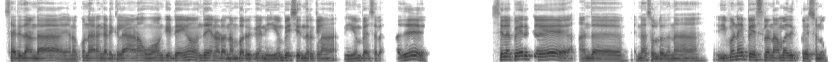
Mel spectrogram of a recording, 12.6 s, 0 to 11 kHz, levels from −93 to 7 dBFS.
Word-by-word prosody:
"சரிதான்டா, 110 -2 +2 0.4
எனக்கும் 95 +5 -3
நேரம் 110 0 0
கெடைக்கல. 105 +1 0
ஆனா, 125 +3 -1 0.2
உங்கிட்டயும் 125 +3 0
வந்து 125 +1 0
என்னுடைய 115 -2 -1
நம்பர் 110 0 0
இருக்கு. 110 +3 -1
நீயும் 105 +8 0
பேசி 120 +1 +2
இருந்திருக்கலாம். 110 -1 -1 0.2
நீயும் 110 +5 -1
பேசல." 105 0 -5 0.3
அது 140 +6 +2 1.3
சில 155 -1 +4
பேருக்கு 175 -2 +2 0.6
அந்த, 110 -1 +1 0.6
என்ன 110 +3 -1
சொல்றதுன்னா, 100 -2 0 0.7
"இவனே 155 +7 +2
பேசல 135 -1 +1
நாம 120 +3 +1
எதுக்கு 125 0 -1
பேசணும்." 105 -3 -1
115 Hz, 125 wpm, -23 LUFS, 105-125 Hz, 1.3 s, சில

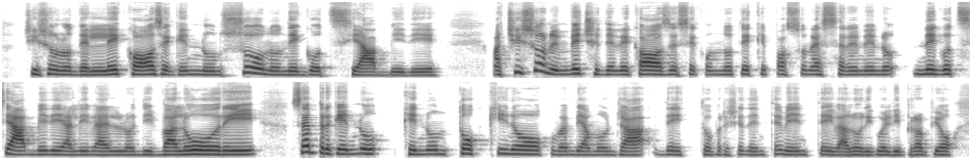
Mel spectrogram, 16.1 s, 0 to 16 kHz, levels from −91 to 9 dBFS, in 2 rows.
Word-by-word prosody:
ci 205 - -3
sono 190 -2 0
delle 175 +4 +2
cose 200 0 +3
che 180 +1 -4
non 175 -2 -5
sono 235 -9 +1
negoziabili 155 -3 -2 0.4
ma 190 - -1
ci 290 +7 0
sono 340 - +2
invece 205 +2 +2
delle 185 0 -2
cose, 190 0 +4
secondo 185 0 -6
te, 200 -2 -2
che 200 - -8
possono 195 0 -6
essere 180 +1 -3
neno 185 +1 -4
negoziabili 195 -3 +3
a - - +1
livello 170 0 -2
di 170 0 -5
valori, 185 +2 +4 0.2
sempre 270 -6 +4
che 215 -1 +5
no 220 +1 0
che 200 - 0
non 195 0 -4
tocchino 215 -3 +1
come 175 -2 -6
abbiamo 170 -1 -5
già 165 0 +1
detto 180 -1 -7
precedentemente 175 +1 -7
i 170 - -2
valori 165 0 -2
quelli 170 -1 -3
proprio 170 0 -3
185 Hz, 150 wpm, -23 LUFS, 170-200 Hz, 0.4 s, che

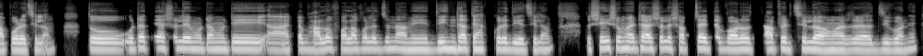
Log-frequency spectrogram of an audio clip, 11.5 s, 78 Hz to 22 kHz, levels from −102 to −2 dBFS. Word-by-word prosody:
পড়েছিলাম। 150 -1 -1 0.5
তো 160 - +1 0.4
ওটাতে 175 +2 -1
আসলে 175 +1 -2
মোটামুটি 165 0 -2 0.5
আ - - -3 0.2
একটা 150 - -5
ভালো 150 +3 +2
ফলাফলের 160 +1 -1
জন্য 170 0 -5
আমি 155 0 -2 0.2
দিন 165 +1 +2
রাত 165 -1 +4
এক 160 - -9
করে 160 -1 +2
দিয়েছিলাম। 150 +1 -2 0.5
তো - - -11
সেই 175 +1 +2
সময়টা 175 0 +1
আসলে 175 +1 -1
সবচাইতে 165 +1 +1
বড়ো 155 +1 +6 0.2
চাপের 160 +1 +2
ছিল 165 -2 -1 0.2
আমার 150 0 0 0.4
জীবনে। 150 +1 -2
160 Hz, 135 wpm, -21 LUFS, 155-170 Hz, 0.5 s, বড়ো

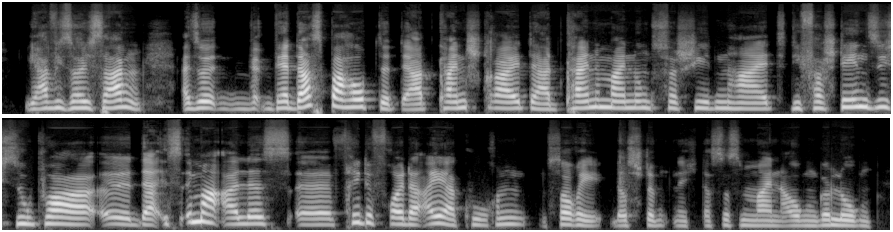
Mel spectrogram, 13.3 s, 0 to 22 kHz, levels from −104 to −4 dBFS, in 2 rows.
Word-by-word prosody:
ja, 200 +4 -3
wie 235 - -1
soll 230 +2 +1
ich 225 - -3
sagen? 235 -2 +3 0.3
Also, 205 +4 0
w 195 -2 -5
wer 225 +3 +1
das 250 +7 +5
behauptet, 260 - +4
der 180 0 0
hat 185 0 -3
keinen 225 +2 0
Streit, 225 -2 0
der 200 - 0
hat 185 -1 -5
keine 230 +4 +2
Meinungsverschiedenheit, 225 -3 -2
die 215 +1 -5
verstehen 260 +6 +1
sich 255 +1 -4
super, 235 -2 +4
äh, 220 -2 -2
da 205 0 +1
ist 225 +2 -9
immer 295 -1 +5
alles, 235 +1 -1
äh, 205 0 -2
Friede, 275 +5 -3
Freude, 220 -3 0
Eierkuchen. 215 -1 -3
Sorry, 195 +1 -3
das 175 0 -8
stimmt 180 -2 -9
nicht, 165 -1 -16
das 170 +1 -14
ist 185 -1 -11
in 185 - -8
meinen 175 -1 -4
Augen 175 +1 -6
gelogen. 180 -3 -1
220 Hz, 185 wpm, -24 LUFS, 195-235 Hz, 0.3 s, das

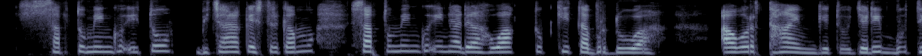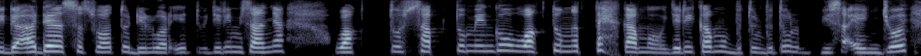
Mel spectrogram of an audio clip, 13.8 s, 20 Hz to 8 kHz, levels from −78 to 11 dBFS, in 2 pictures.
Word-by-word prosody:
Sabtu 250 +2 -4
Minggu 260 -1 -5
itu, 290 +4 -6 0.2
bicara 250 +3 -1
ke 260 - +1
istri 250 0 -2
kamu, 250 +3 -4 0.3
Sabtu 280 -1 +1
Minggu 285 +1 -9
ini 270 -3 -5
adalah 250 -3 -1
waktu 250 +1 -2
kita 250 -4 -1
berdua, 220 -4 -3 0.6
our 255 +2 +3
time 240 -5 0
gitu. 200 -1 -9
Jadi 225 +6 0
bu 220 +4 -12
tidak 245 0 +4
ada 285 -1 +11
sesuatu 260 -1 0
di 230 - -3
luar 230 -1 -3
itu. 220 0 -10
Jadi 240 +3 -6
misalnya, 250 +2 +3 0.4
waktu 240 0 +3 0.3
Sabtu 270 +2 +1
Minggu 290 +2 -1
waktu 310 +4 +4
ngeteh 320 +3 +1
kamu, 235 -4 +4
jadi 225 +3 0
kamu 265 -2 +1
betul-betul 235 +5 -8 0.2
bisa 220 0 +2
enjoy, 220 +5 +3
250 Hz, 165 wpm, -22 LUFS, 230-275 Hz, 0.6 s, ada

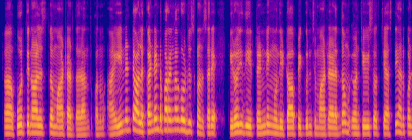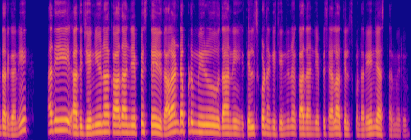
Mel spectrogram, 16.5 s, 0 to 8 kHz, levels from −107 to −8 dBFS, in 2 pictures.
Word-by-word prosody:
ఆహ్, 145 - +4
పూర్తి 165 +1 +3
నాలెడ్జ్‌తో 160 0 +3
మాట్లాడతారు. 130 -3 0
అంత 135 +3 -17
కొంతమంది 135 +1 -11
ఆహ్, 140 +2 -1
ఏంటంటే 220 +5 -1
వాళ్ళు 190 -3 +5
కంటెంట్ 230 +5 +4
పరంగా 225 0 +4
కూడా 215 - +5
చూసుకుంటారు. 165 -6 -4
సరే. 155 0 +3 0.3
ఈరోజు 170 +2 +5
ఇది 160 -1 +5
ట్రెండింగుంది 150 -1 0
ఈ - - -32
టాపిక్ 140 +1 +2
గురించి 150 -2 -8
మాట్లాడేద్దాం. 140 +6 +1 0.2
మంచి 145 0 -4
వ్యూ‌స్ 145 +1 0
వచ్చేస్తాయి 145 +4 -3
అనుకుంటారు 150 -5 -3
కానీ 160 - -4 0.5
అదీ, 220 +2 0 0.3
అది 150 0 +1
జెన్యూనా 170 +5 +2
కాదా 165 +1 +4
అని 165 0 -4
చెప్పేసి 170 +3 -3
తెలీదు. 150 -5 +2
అలాంటప్పుడు 195 +2 +1
మీరు 170 -1 +1 0.3
దాన్ని 145 -1 -1 0.2
తెలుసుకోవడానికి 145 -1 -3
జెన్యూనా? 140 +3 -8
కాదా? 135 0 0
అని 130 0 -13
చెప్పేసి 130 +2 -12
ఎలా 140 +1 0
తెలుసుకుంటారు? 125 -1 -11
ఏం 140 - -9
చేస్తారు 120 -2 -7
మీరు? 110 -1 -22
150 Hz, 170 wpm, -30 LUFS, 140-170 Hz, 0.5 s, వాళ్ళు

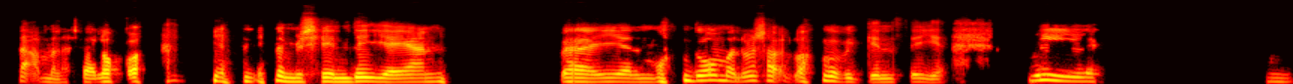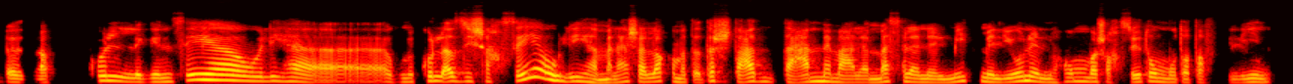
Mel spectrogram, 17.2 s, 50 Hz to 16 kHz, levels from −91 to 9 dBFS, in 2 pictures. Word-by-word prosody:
لأ، - - -1
ما 150 -3 -6
لهاش 145 +3 -7
علاقة 170 +2 +5 0.5
يعني 195 - 0 0.3
أنا 200 - +7
مش 160 +2 +5
هندية 165 0 +6
يعني. 155 +1 +3 0.8
فهي 165 -1 +4
الموضوع 165 +8 +2
ما 205 - +2
لوش 200 +4 -1
علاقة 205 -1 +1
بالجنسية 150 -1 -4 0.5
كل 200 -6 +2 1.2
بالضبط، 150 -4 -6 0.2
كلّ 190 -7 -1
جنسية 225 +8 +3
وليها 185 - -3
من 155 - -8
كلّ 195 -1 0
قصْدي 180 0 0
شخصية 245 - +1
وليها 185 - +1
ما 130 - -2
لهاش 160 +4 -1
علاقة، 175 +1 -1
ما 150 - -4
تقدَرش 195 +5 -1
تع 175 - +2 0.2
تعمّم 165 -1 -1
على 140 0 -2
مثلًا 165 +2 -3
ال100.000.000 155 +4 -3
إن 150 -6 -3
هُم 175 -1 -3
شخصيتهم 160 +1 -3
متطفّلين، 140 +1 -7
165 Hz, 135 wpm, -24 LUFS, 155-185 Hz, 1.2 s, أنا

